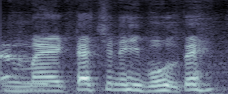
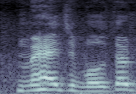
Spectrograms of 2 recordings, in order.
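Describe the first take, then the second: First: मैटच in two beats, "mat-ach"; t sounded. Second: मैच in one beat, ending in "ch"; no separate t in मैच; silent t. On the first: Teacher shows the wrong way, मैटच with t. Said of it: "टी silent है". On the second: Teacher gives the right way, one-beat मैच. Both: Shown as a demonstration.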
